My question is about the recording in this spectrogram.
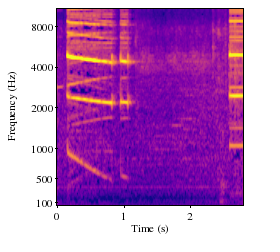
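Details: TBE 2000W pure sine wave inverter under repair: a shrill, high electronic fault buzzer beeps in short bursts, stops, then comes back steady; the cause of the fault alarm is not identified.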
